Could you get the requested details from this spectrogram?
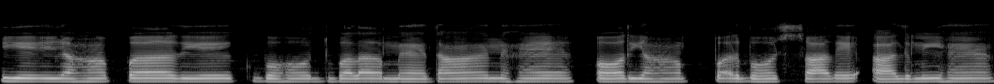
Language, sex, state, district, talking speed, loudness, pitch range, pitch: Bundeli, male, Uttar Pradesh, Jalaun, 95 wpm, -25 LUFS, 135-140 Hz, 140 Hz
